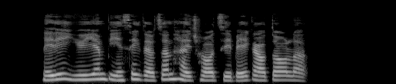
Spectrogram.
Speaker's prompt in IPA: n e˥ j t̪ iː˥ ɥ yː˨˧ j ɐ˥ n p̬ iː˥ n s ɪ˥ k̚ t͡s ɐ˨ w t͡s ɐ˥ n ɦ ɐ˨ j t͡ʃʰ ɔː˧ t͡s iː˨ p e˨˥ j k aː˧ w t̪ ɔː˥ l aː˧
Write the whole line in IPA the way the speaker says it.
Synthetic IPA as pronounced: n e˨˧ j t̪ iː˥ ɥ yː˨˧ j ɐ˥ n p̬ iː˧ n s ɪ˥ k̚ t͡s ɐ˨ w t͡s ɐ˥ n ɦ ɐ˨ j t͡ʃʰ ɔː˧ t͡s iː˨ p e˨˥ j k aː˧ w t̪ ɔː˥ l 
